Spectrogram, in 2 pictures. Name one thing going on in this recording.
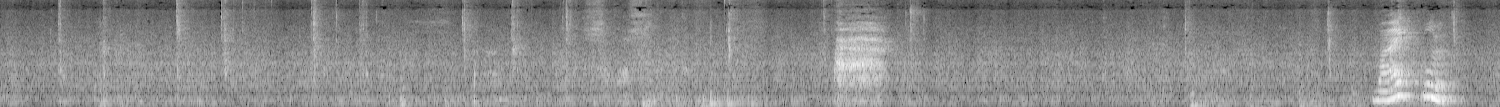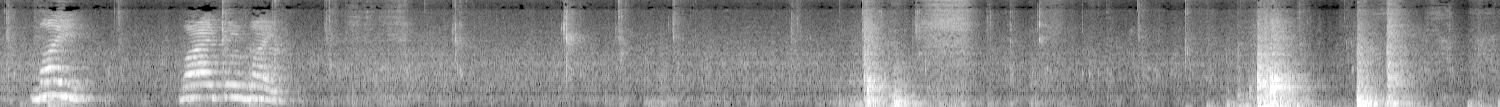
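A man chews and smacks his lips while eating close by.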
